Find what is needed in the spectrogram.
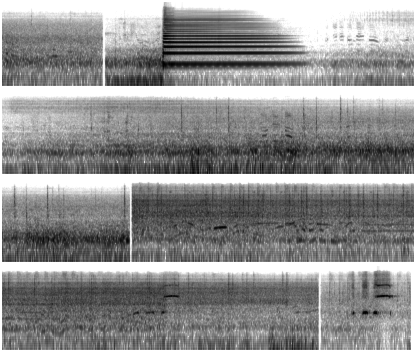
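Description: Miniature live-steam locomotive's whistle: one long blast of steady pitch that starts sharply about three seconds in and fades out over about three seconds. Then the steady running noise of the ride train on its narrow-gauge track, with voices.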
